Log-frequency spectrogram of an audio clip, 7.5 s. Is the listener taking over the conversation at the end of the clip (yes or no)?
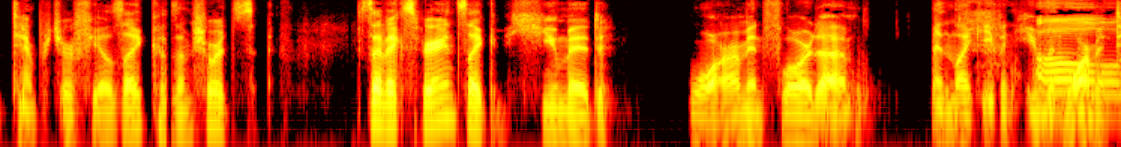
no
